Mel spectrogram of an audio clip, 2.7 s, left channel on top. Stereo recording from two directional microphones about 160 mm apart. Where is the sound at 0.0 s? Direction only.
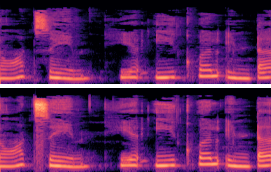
20° right (ahead or behind).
